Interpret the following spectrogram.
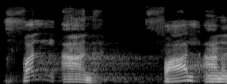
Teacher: فالآن، فال آنا لکھا ہوا لیکن فل آنا پڑھا جائے گا۔ آ کھڑا زبر قائم مقام الف مدہ کے، اس کو ایک الف کے برابر کھینچ کے پڑھیں گے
